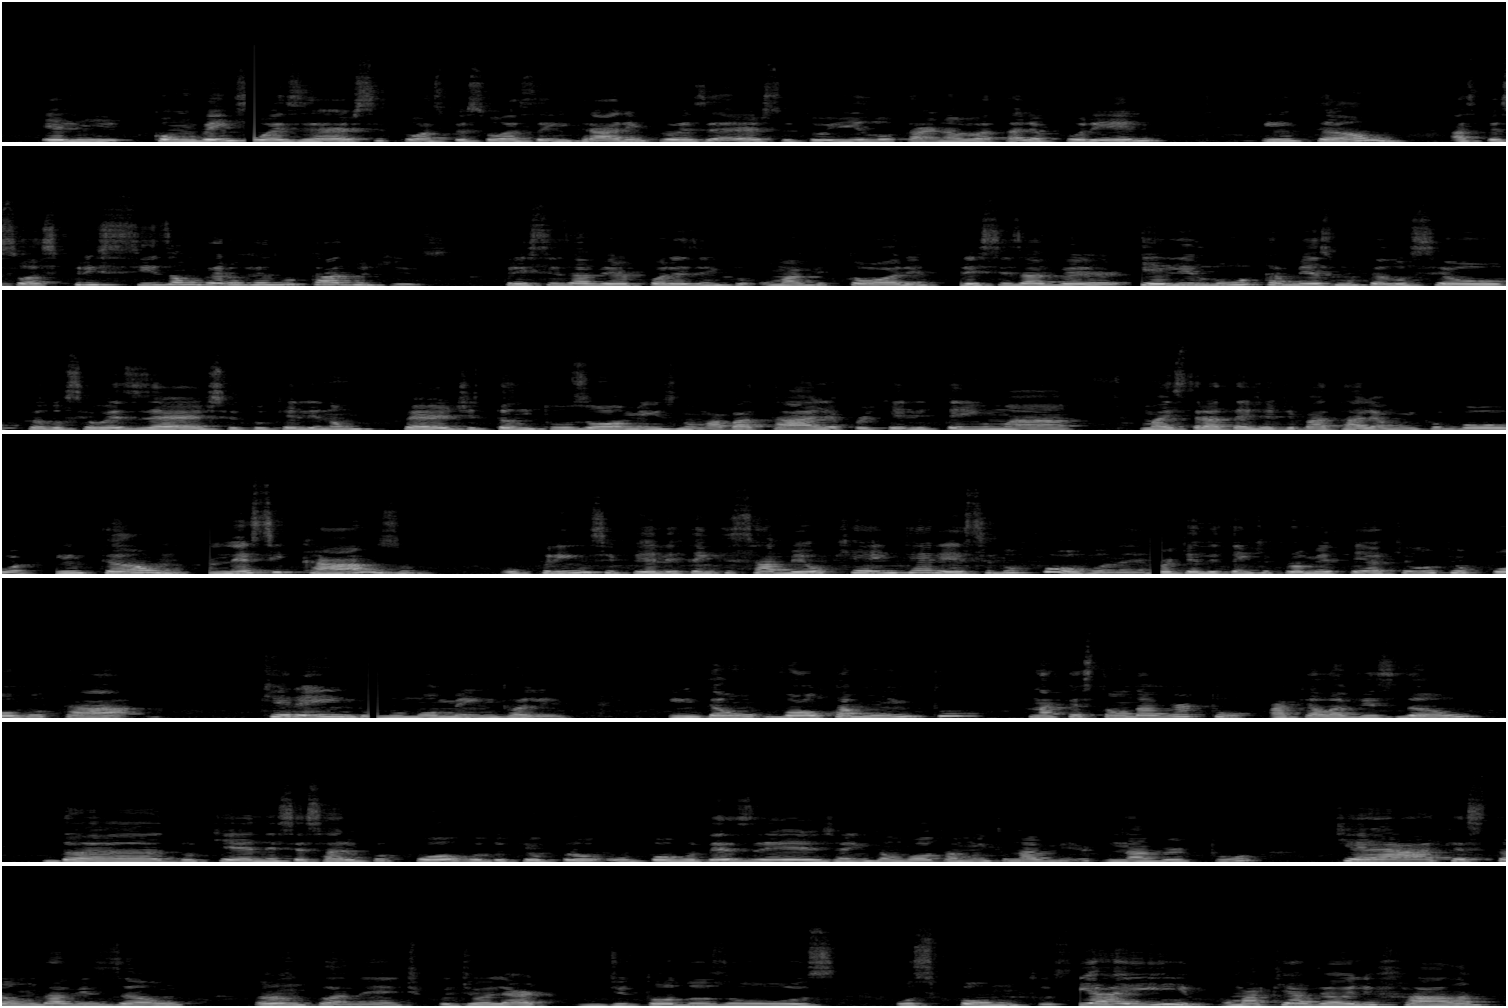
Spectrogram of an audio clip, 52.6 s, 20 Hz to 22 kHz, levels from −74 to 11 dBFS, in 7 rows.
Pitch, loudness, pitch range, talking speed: 225 Hz, -28 LUFS, 210-250 Hz, 160 wpm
